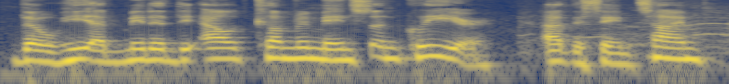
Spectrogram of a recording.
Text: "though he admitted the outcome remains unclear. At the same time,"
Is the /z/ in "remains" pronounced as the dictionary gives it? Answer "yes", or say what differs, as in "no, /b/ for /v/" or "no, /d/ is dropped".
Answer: no, /s/ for /z/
